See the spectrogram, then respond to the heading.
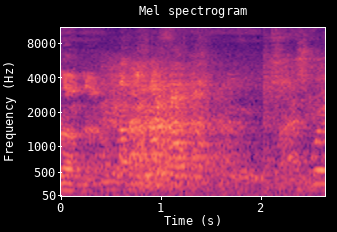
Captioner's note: hahaha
